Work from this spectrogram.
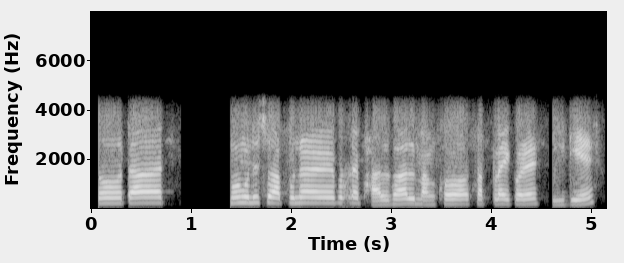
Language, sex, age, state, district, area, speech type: Assamese, male, 18-30, Assam, Udalguri, rural, conversation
